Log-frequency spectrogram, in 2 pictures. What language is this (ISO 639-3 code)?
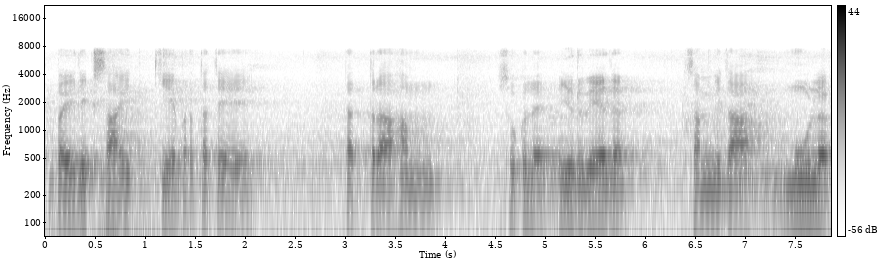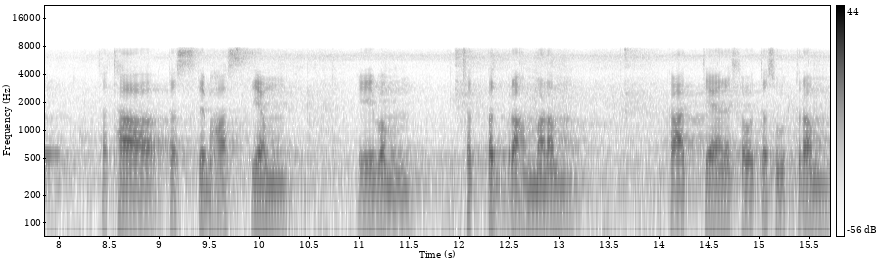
san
